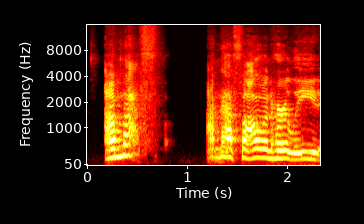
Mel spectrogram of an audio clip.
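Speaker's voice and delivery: put-on heavy country accent. Retelling how one of the Nitro Girls got mad backstage, as A.C. Jazz in the thickest country accent. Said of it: "in probably the thickest country accent".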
